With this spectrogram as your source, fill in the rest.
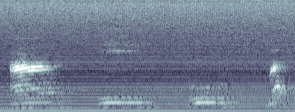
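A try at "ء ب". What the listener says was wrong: Hamzah kuat. Ba. Oke, jangan sampai miring ke ain. Ba, tidak boleh. Ba. Kuat.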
